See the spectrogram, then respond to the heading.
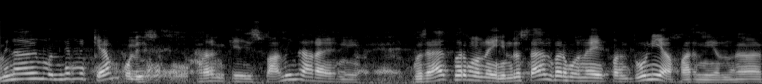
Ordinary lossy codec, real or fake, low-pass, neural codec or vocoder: none; fake; none; codec, 16 kHz, 4 kbps, FunCodec, trained on Chinese and English, 50 frames a second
